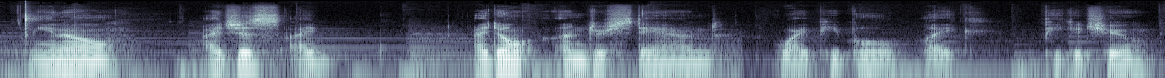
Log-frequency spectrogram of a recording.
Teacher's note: i'm keeping an overall lower tone keeping a lower pitch i'm closer to the ground i'm closer to the gravity the gravity is making it heavy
